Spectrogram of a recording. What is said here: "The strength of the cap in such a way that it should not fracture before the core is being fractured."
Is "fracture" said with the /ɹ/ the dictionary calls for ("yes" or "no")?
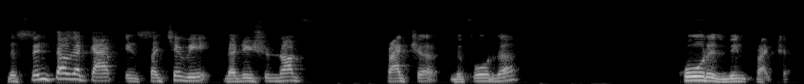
yes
